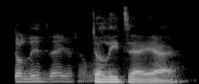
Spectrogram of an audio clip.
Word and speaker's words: Dolidze: Like, but that's the thing is like, I think, credit to Dolice, yeah. That's how you say his name. Like, Dolidze, you're talking about?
